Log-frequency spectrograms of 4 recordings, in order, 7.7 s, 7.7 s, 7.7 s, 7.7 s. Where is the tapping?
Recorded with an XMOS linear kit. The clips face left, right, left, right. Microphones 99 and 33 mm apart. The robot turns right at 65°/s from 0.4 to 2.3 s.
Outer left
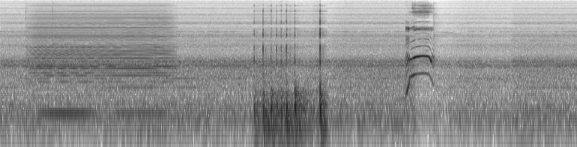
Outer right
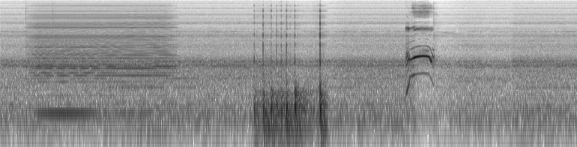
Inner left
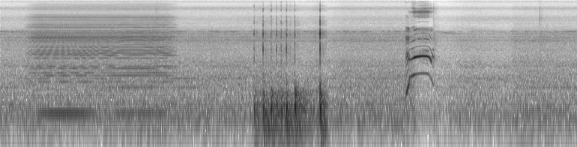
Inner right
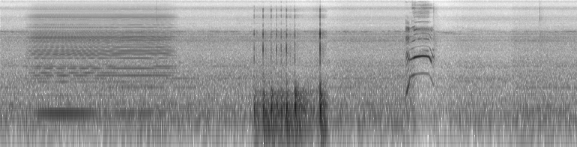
5° right (ahead or behind).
